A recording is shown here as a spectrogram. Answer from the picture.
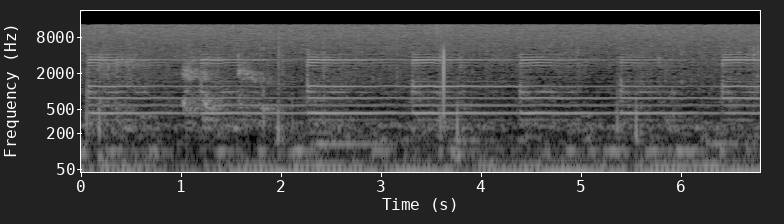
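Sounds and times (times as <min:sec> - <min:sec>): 
clock chiming: 0:00.0 - 0:06.7.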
